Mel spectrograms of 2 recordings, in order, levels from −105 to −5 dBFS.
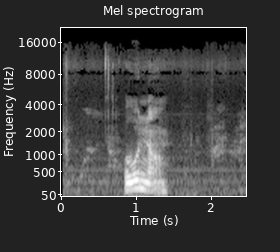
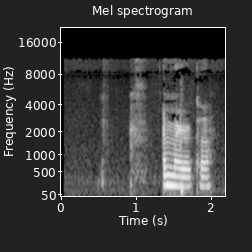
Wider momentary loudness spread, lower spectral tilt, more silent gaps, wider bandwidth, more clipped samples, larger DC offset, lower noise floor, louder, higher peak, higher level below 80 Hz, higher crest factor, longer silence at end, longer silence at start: first, 25 LU vs 22 LU; about the same, -7.5 dB/octave vs -6.5 dB/octave; neither; first, 13 kHz vs 11.5 kHz; neither; neither; second, -52 dBFS vs -58 dBFS; first, -14 LUFS vs -17 LUFS; about the same, -2 dBFS vs -2 dBFS; about the same, -54 dBFS vs -50 dBFS; about the same, 16 dB vs 18 dB; first, 1.05 s vs 0.2 s; about the same, 0.85 s vs 0.9 s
